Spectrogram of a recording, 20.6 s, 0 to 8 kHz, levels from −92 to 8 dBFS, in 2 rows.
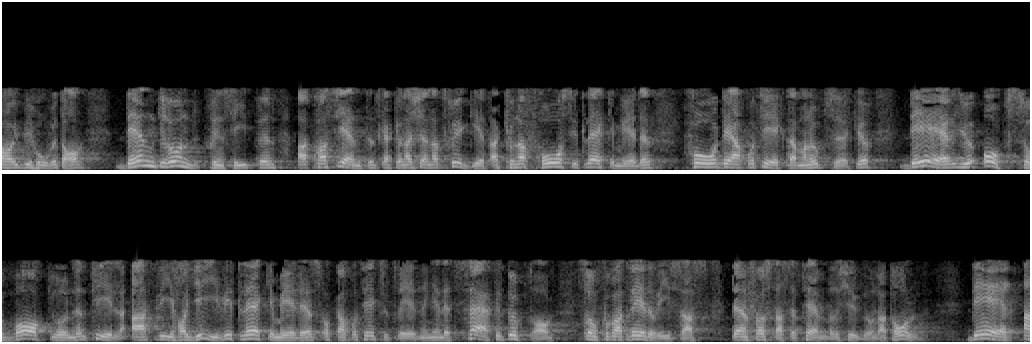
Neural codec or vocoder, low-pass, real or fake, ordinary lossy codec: none; 7.2 kHz; real; AAC, 16 kbps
